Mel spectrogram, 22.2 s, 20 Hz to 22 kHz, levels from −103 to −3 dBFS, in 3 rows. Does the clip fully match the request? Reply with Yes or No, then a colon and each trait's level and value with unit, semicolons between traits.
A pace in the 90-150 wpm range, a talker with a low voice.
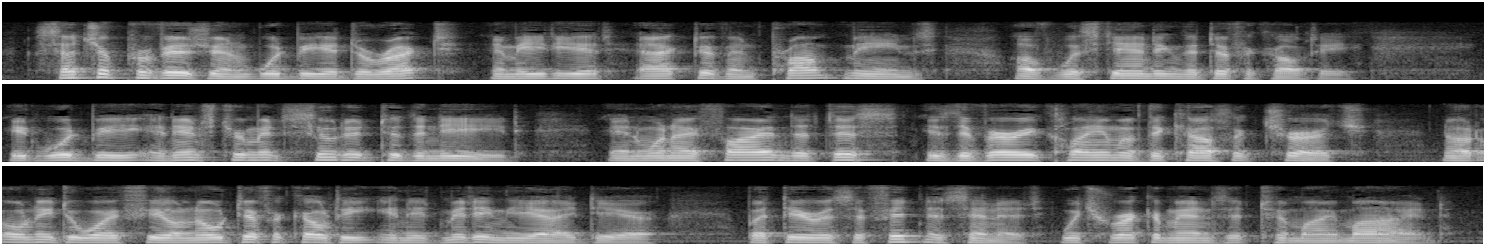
No: average, 170 wpm; low, 120 Hz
